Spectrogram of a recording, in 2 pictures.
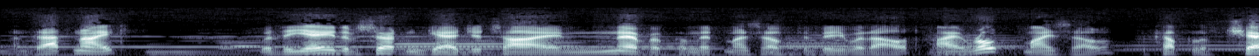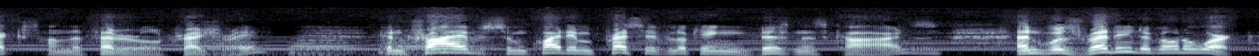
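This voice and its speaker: A man's voice: medium pitch, expressive, brisk, music in the background, natural voice. Man playing a pompous, theatrical old-radio con man. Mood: sly, self-satisfied. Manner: pompous, wordy, theatrical delivery. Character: smooth-talking male con man posing as a learned professor. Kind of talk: 1940s radio drama acting with narration. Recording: muffled old radio broadcast.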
